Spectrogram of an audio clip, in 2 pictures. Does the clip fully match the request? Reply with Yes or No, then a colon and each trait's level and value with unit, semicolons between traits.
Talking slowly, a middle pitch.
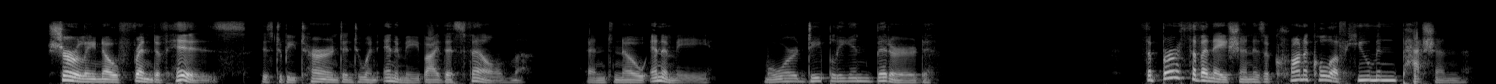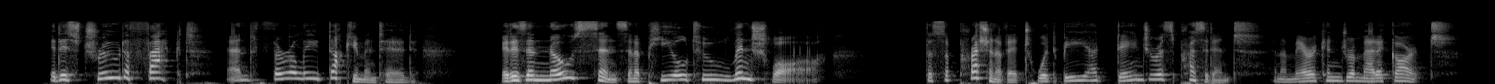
Yes: slow, 125 wpm; medium, 150 Hz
